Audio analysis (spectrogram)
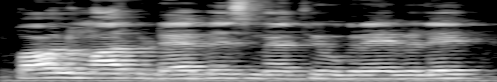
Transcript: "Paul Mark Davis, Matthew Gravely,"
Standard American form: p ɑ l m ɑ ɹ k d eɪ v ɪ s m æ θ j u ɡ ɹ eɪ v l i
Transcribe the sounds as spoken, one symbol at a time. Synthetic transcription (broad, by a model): p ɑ l m ɑ ɹ k d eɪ b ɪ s m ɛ t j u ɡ ɹ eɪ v l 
